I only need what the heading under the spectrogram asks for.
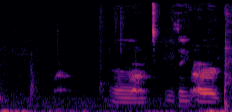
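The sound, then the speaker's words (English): A pup vocalizes in a few drawn-out, tonal whines and groans, two longer ones standing out near the end, moderately loud. “Sounds like the pup's ready to be done too.”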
